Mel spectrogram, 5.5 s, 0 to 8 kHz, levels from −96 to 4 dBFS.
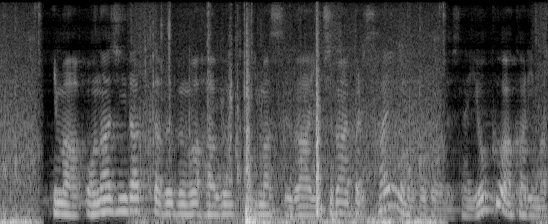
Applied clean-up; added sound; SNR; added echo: none; Car; 0 dB; reverberation time 0.2 s.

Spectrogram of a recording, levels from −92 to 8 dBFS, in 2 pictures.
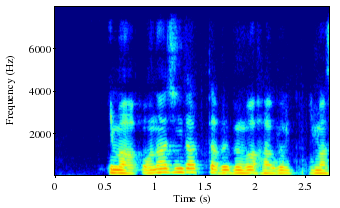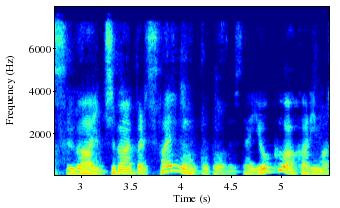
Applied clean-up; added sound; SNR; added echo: neural mask model DeepFilterNet 3.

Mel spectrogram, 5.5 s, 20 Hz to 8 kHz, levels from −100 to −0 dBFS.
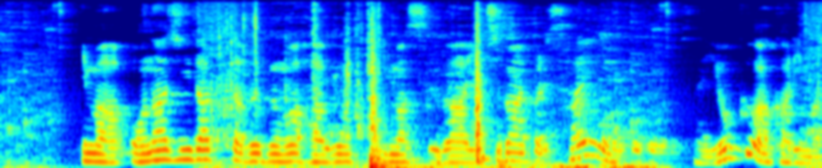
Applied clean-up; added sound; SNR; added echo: classical method WPE with log-MMSE.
